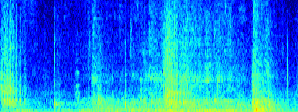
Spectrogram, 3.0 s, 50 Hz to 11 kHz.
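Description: A horse named Max, a steady horse weighing about 500 kg, moves in a stable, with a few hoof thuds, shuffling and creaking wood over a low, steady background hum; no one speaks.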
